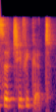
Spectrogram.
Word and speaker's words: certificate: And then I've got this apostrophe here that shows that the vowel on which I have to put the accent is the I, okay?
